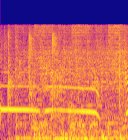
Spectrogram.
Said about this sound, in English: Yay! Keep clapping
